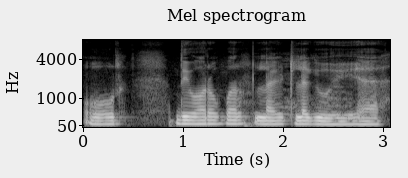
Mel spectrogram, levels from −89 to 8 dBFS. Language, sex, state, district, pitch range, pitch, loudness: Hindi, male, Uttar Pradesh, Saharanpur, 110-120 Hz, 115 Hz, -15 LUFS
